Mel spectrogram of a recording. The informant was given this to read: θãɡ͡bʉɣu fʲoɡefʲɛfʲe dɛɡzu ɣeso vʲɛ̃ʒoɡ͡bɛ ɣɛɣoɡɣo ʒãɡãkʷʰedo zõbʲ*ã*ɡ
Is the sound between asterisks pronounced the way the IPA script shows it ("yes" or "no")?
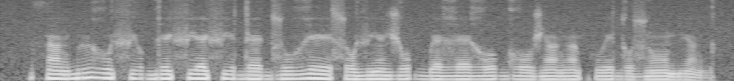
yes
